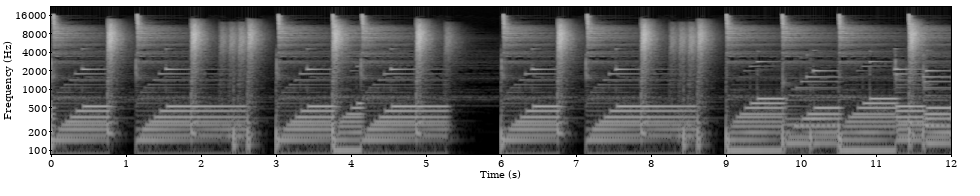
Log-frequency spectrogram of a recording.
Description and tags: A jazzy vibe thing i did while i was bored, hope you enjoy
Created using FL Studio, and a yamaha vibraphone
Vibes, Third-tag, Drums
